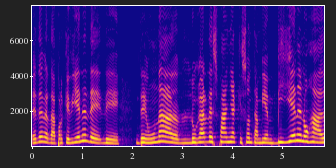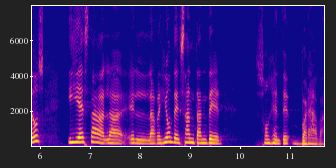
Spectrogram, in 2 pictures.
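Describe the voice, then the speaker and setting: Over a very clean recording with a silent background, a woman talks at a very slow pace, fairly high in pitch, with lively intonation. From Colombia. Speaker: pastor's wife, co-preacher. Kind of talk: sermon.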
